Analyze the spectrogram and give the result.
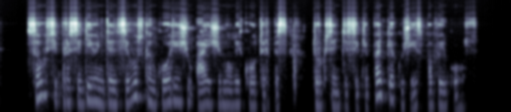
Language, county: Lithuanian, Alytus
